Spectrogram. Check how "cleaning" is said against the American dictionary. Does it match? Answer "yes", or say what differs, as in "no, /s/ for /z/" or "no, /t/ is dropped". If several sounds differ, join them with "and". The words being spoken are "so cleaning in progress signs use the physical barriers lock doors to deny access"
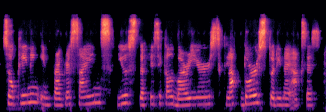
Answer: yes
